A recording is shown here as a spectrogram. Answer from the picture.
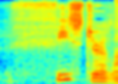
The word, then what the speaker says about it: Feaster: Because Megan said you pronounce Feaster like Easter.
